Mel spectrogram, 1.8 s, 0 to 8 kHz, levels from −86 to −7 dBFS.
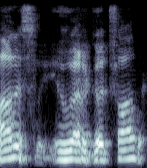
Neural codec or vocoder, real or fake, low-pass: codec, 16 kHz, 4 kbps, FunCodec, trained on Chinese and English, 50 frames a second; fake; 7.2 kHz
